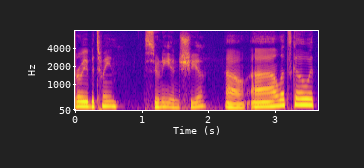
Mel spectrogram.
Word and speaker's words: Shia: Justin to Kelsey uh we went with Shia which I learned is the real pronunciation and not Shiite well so I'm an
